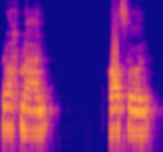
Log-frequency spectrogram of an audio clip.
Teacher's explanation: জিবার আগা উপরের তালুর উপরের তালুতে স্পর্শ করে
